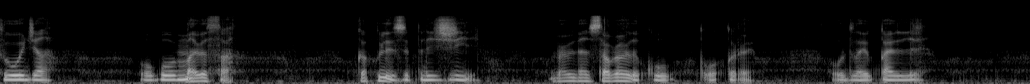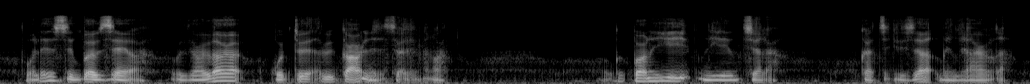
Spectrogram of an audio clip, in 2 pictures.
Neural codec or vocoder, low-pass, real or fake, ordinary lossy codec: autoencoder, 22.05 kHz, a latent of 192 numbers a frame, VITS, trained on many speakers; 9.9 kHz; fake; Opus, 64 kbps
